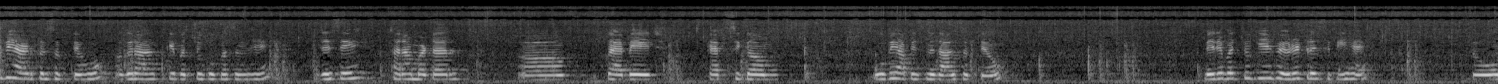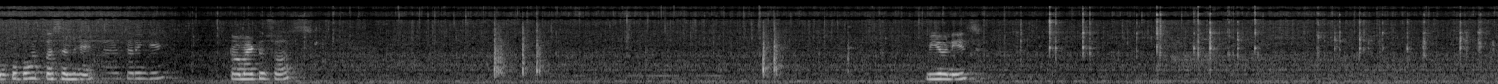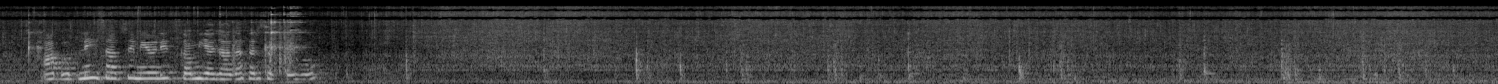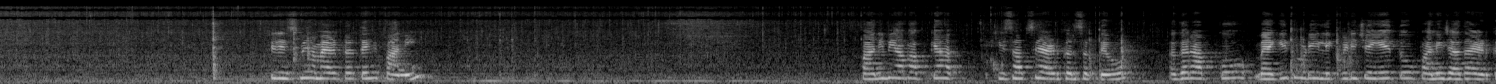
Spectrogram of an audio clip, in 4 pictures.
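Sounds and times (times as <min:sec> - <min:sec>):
vegetables sizzling in oil: 0:00.0 - 0:59.8
utensils clicking against pan: 0:25.1 - 0:30.6.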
